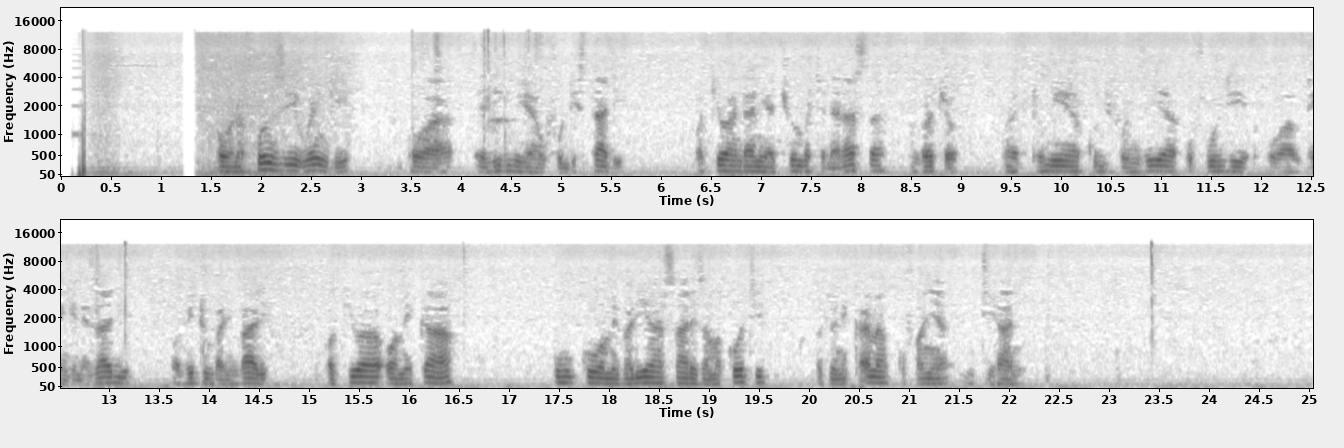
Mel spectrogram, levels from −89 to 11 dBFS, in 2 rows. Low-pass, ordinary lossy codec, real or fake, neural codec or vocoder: 14.4 kHz; AAC, 32 kbps; real; none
